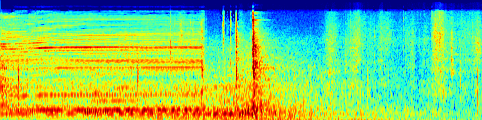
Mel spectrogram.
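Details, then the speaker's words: Air-conditioning compressor energised via contactor: steady low electrical hum for two seconds, then a sharp click and quiet; compressor hums without starting, near locked-rotor amps, either locked up or an electrical fault limiting torque, not yet confirmed. "so that situation uh I say you don't at that point you don't know compressor may be in fact locked up"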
